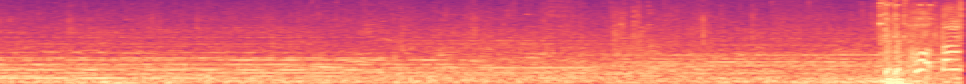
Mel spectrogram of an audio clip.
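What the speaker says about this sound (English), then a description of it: "How sad when it rains." Steady rain patters on surfaces in The Witcher video game, a continuous hiss of droplets under a low, sustained musical tone, with a louder splash-like burst near the end.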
